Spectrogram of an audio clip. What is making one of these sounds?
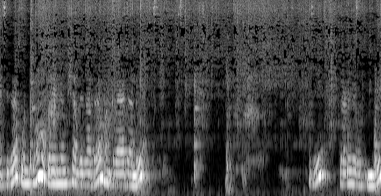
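A spoon scrapes and stirs rice in a metal pot.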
